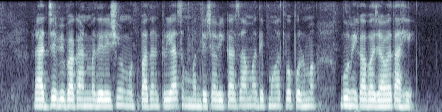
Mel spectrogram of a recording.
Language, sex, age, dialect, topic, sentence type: Marathi, female, 25-30, Northern Konkan, agriculture, statement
